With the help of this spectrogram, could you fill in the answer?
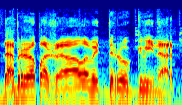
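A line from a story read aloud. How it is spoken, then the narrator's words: Booming voice. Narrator (Russian): прогудел он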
